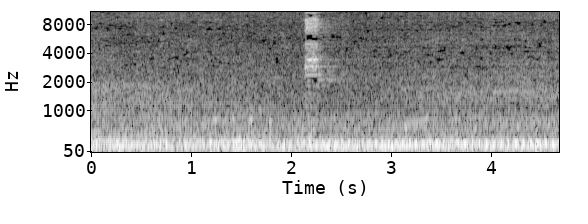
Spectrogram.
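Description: Motorcycle traffic on a street: small engines running in a steady, pulsing low drone. A short hiss comes about two seconds in.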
